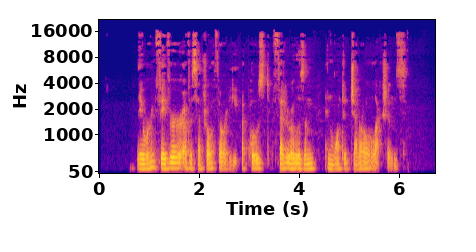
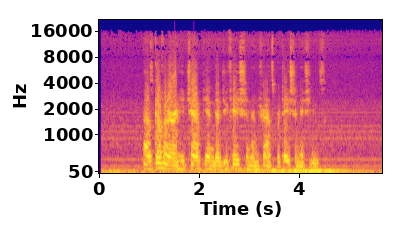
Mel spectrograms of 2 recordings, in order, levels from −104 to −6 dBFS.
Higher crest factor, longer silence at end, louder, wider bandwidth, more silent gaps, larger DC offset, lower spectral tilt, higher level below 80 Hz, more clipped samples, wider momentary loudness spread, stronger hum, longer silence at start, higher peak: first, 18 dB vs 12 dB; first, 0.6 s vs 0 s; second, -20 LUFS vs -11 LUFS; about the same, 16.5 kHz vs 17 kHz; neither; neither; about the same, -5.5 dB/octave vs -5 dB/octave; second, -64 dBFS vs -18 dBFS; neither; second, 12 LU vs 19 LU; neither; first, 0.75 s vs 0.05 s; about the same, -2 dBFS vs 0 dBFS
